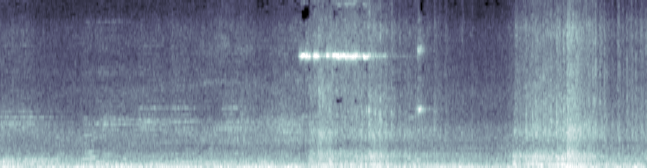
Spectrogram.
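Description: Motorbikes ride past.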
